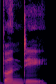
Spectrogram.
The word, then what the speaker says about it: Bounda: It's not that I mind the name, the issue is that our last name is Bounda, pronounced Bundy.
